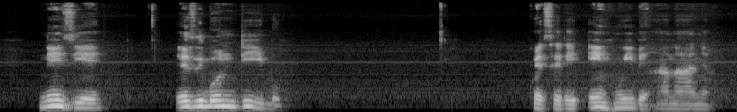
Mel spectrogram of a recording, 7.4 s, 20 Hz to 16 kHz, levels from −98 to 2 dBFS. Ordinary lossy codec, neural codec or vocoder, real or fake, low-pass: none; vocoder, 44.1 kHz, 128 mel bands every 512 samples, BigVGAN v2; fake; 14.4 kHz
